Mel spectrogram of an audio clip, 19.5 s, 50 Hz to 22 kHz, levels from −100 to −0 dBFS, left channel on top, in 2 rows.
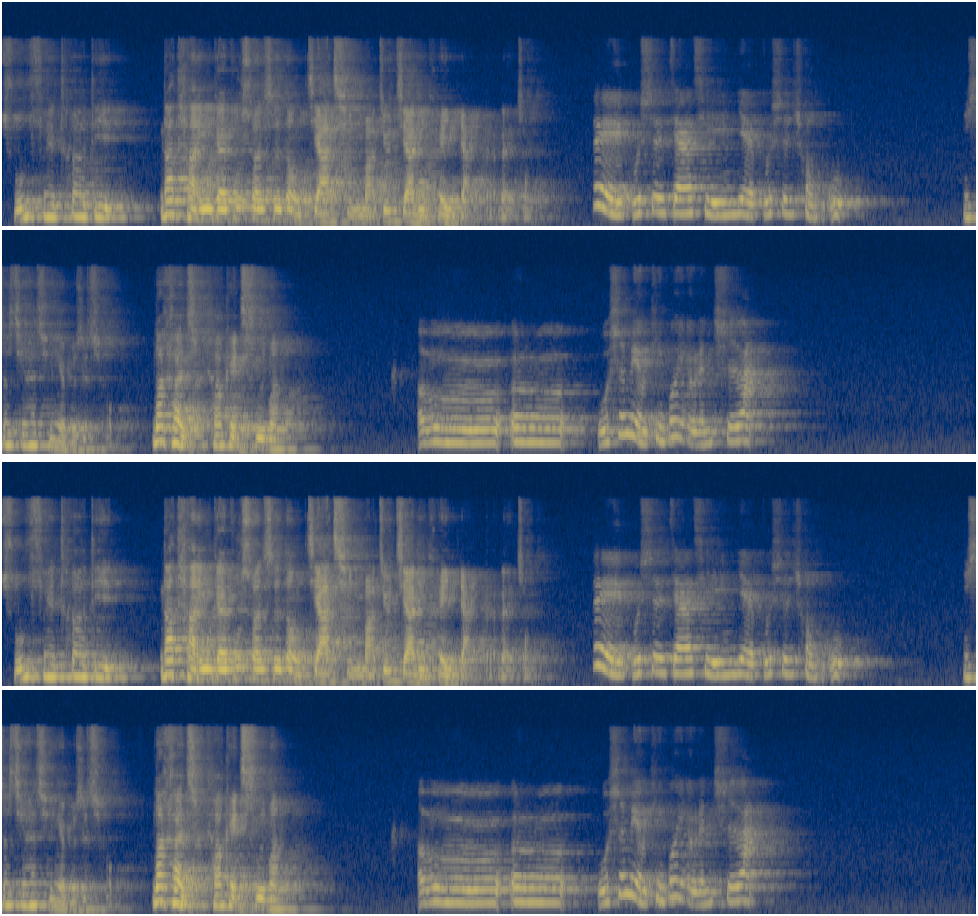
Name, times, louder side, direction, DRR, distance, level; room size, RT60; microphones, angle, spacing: voice 1, 0.0-1.2 1.6-5.3 9.6-10.8 11.3-12.6, right 1 dB, 20° right, 3 dB, 2.8 m, -29 dB
voice 2, 5.9-8.5 13.9-15.4 15.7-17.3, equal, ahead, 2 dB, 1.4 m, -32 dB
27.0 x 17.0 x 9.5 m, 0.94 s
head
